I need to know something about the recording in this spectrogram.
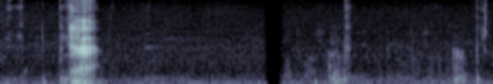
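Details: Repeated burping in a person who can't stop burping: one loud burp, then quieter belch-like sounds and mouth noises in a quiet room.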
